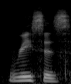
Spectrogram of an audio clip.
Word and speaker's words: Reese's: Reese's. Did I say it right? – Reese's. Reese's. Like pieces.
